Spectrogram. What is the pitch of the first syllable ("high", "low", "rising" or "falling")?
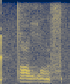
low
